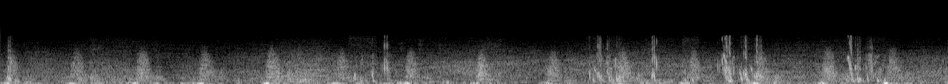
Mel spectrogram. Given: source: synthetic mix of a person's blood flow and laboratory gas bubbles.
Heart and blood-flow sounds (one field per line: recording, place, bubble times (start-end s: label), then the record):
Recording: Doppler ultrasound of blood flow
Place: subclavian vein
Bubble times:
0.04-0.21 s: bubbles
3.48-3.77 s: bubbles
3.81-3.94 s: bubbles
5.86-6.29 s: bubbles
6.49-6.61 s: bubbles
6.82-7.00 s: bubbles
7.15-7.66 s: bubbles
8.43-8.88 s: bubbles
From the record:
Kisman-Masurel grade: 222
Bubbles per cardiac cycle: several, 3 to 8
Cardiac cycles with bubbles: 10 to 50%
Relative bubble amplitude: moderate (0.250 to 0.450)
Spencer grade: 2 (many but less than half of the cardiac periods contain bubble signals, singularly or in groups)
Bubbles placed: anywhere in the cardiac cycle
